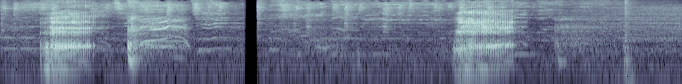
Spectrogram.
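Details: Girl burping on a live stream: three loud, drawn-out voiced belches with short pauses between, over faint background music and laughter.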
